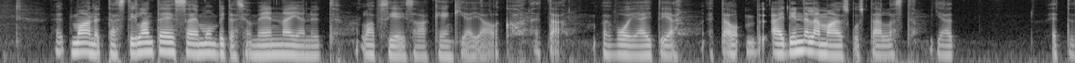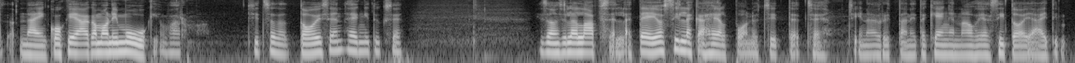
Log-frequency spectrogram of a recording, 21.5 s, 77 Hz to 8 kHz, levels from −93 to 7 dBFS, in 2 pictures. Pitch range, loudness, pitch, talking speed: 140-170 Hz, -19 LUFS, 155 Hz, 160 wpm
